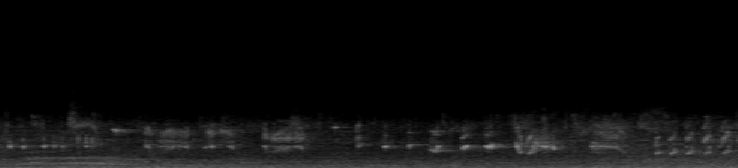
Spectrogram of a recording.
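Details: Edible-nest swiftlets associated with swiftlet farming give high, thin chirps and short buzzy twitters, several birds calling at once, with a few sharper clicks toward the end over constant low hiss.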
